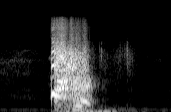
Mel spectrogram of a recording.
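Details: Person with a worsening cold, just woken from sleep in bed, sneezes once: a sudden explosive burst of air with a brief trailing hiss.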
